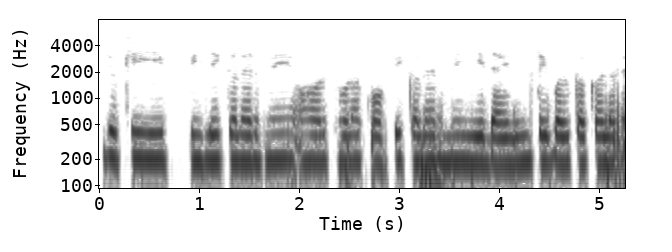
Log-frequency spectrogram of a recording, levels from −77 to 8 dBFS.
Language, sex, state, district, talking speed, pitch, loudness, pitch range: Hindi, female, Chhattisgarh, Rajnandgaon, 195 wpm, 185 Hz, -18 LUFS, 180-190 Hz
